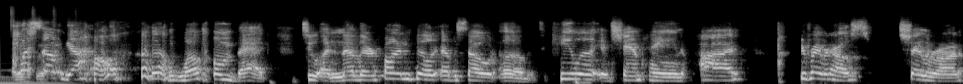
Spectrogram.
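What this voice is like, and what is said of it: Sounds out of breath. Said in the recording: “I don't know why I sound like I'm out of breath because I'm literally sitting down ... you did get up, so you know, that's probably why you're tired”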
